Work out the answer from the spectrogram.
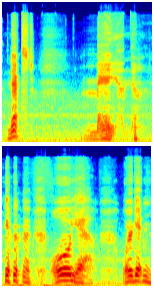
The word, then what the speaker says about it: MAN: Oh yeah, we're getting manly. I know that a lot of people say it's pronounced M-A-N. Yeah, I know this. Okay, I do. But you still call it a man truck.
